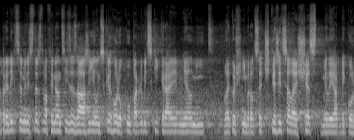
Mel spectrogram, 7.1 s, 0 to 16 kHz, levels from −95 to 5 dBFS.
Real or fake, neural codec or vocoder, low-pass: real; none; 14.4 kHz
